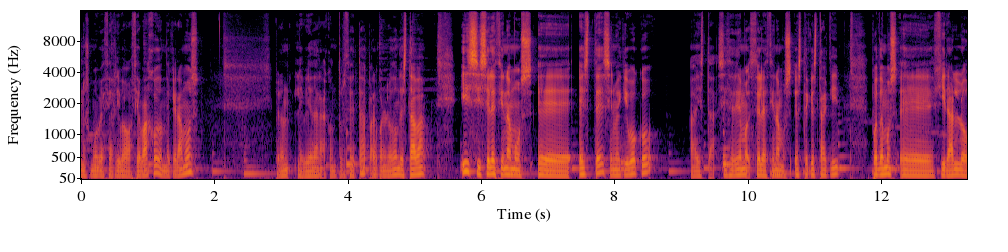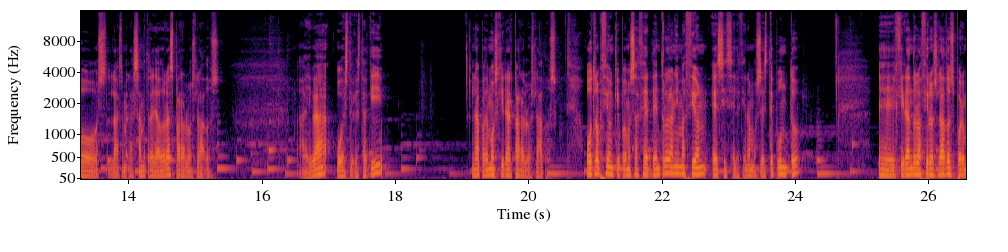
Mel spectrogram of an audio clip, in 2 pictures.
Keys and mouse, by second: 0.2 click, 1.8 ctrl+s, 5.1 middle click, 6.6 right click, 14.5 click, 17.1 right click, 20.1 click, 20.3 ctrl+z, 20.7 middle click, 22.9 right click, 23.8 shift+middle click.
